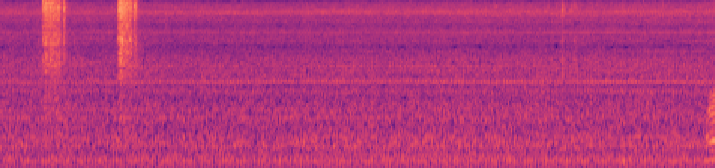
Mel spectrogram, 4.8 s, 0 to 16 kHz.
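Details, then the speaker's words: Heat pump outdoor unit after replacing start and run capacitors, mid-60s °F outside: even low compressor hum with steady fan whoosh and no knocks or rattles; compressor running normally, line cold and cold air at the registers. "we can tell it's working because we can hear the compressor running we can also feel how cold the line is"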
